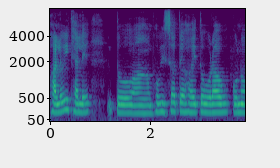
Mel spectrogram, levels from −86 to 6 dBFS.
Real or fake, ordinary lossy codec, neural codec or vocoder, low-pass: real; none; none; none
